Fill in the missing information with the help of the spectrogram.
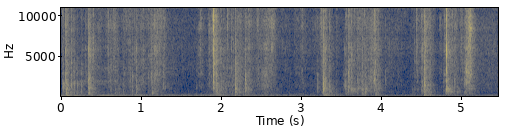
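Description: Scattered clicks and light knocks of metal clipper blades being handled and changed over, with a 7 blade going onto the dog clipper while its motor is off.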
